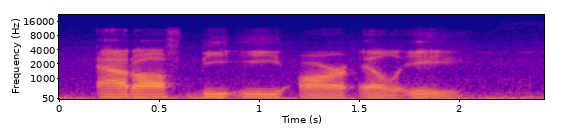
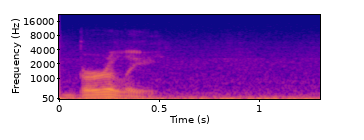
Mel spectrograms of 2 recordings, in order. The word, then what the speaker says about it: Berle: I always said Adolf Berle. It's Burley. I was going to say Burley, actually.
